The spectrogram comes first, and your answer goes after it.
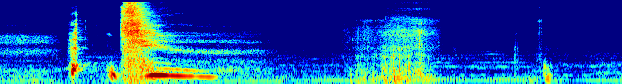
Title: Two Long Awaited Sneezes!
